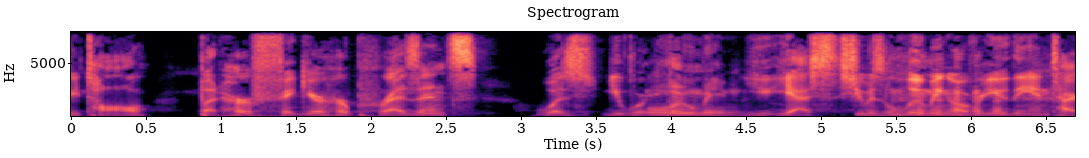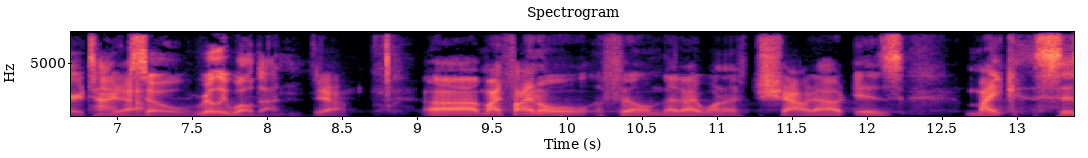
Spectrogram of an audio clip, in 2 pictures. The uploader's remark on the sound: Sit down at the Grand Cinema lounge one more time to wrap up the 2022 Tacoma Film Festival.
